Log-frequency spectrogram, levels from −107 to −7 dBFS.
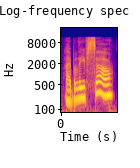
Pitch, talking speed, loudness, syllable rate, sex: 225 Hz, 160 wpm, -14 LUFS, 5.5 syllables/s, female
